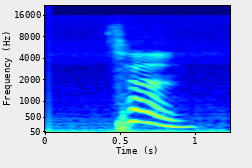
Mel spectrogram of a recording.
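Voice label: "cen", Mandarin Chinese, fourth tone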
